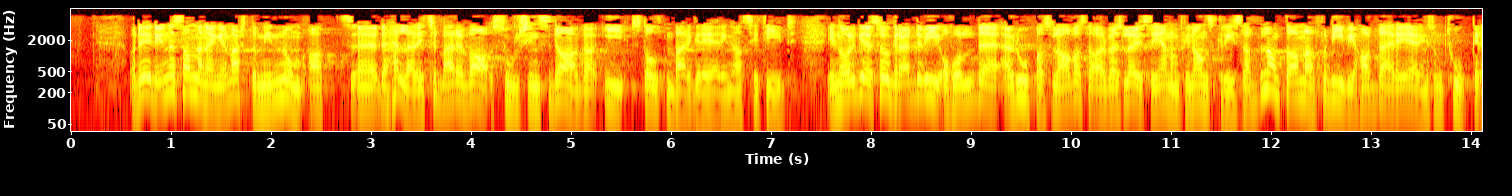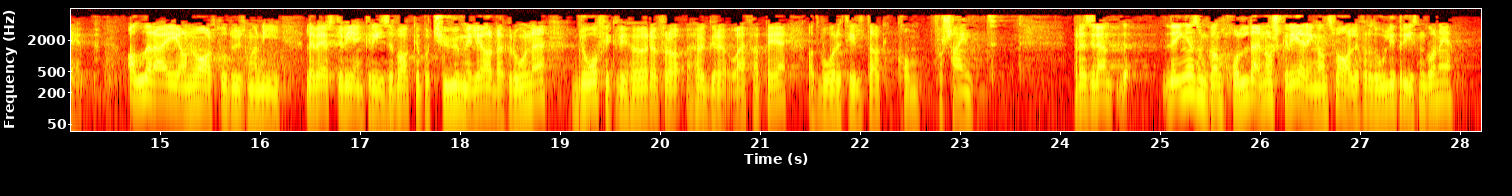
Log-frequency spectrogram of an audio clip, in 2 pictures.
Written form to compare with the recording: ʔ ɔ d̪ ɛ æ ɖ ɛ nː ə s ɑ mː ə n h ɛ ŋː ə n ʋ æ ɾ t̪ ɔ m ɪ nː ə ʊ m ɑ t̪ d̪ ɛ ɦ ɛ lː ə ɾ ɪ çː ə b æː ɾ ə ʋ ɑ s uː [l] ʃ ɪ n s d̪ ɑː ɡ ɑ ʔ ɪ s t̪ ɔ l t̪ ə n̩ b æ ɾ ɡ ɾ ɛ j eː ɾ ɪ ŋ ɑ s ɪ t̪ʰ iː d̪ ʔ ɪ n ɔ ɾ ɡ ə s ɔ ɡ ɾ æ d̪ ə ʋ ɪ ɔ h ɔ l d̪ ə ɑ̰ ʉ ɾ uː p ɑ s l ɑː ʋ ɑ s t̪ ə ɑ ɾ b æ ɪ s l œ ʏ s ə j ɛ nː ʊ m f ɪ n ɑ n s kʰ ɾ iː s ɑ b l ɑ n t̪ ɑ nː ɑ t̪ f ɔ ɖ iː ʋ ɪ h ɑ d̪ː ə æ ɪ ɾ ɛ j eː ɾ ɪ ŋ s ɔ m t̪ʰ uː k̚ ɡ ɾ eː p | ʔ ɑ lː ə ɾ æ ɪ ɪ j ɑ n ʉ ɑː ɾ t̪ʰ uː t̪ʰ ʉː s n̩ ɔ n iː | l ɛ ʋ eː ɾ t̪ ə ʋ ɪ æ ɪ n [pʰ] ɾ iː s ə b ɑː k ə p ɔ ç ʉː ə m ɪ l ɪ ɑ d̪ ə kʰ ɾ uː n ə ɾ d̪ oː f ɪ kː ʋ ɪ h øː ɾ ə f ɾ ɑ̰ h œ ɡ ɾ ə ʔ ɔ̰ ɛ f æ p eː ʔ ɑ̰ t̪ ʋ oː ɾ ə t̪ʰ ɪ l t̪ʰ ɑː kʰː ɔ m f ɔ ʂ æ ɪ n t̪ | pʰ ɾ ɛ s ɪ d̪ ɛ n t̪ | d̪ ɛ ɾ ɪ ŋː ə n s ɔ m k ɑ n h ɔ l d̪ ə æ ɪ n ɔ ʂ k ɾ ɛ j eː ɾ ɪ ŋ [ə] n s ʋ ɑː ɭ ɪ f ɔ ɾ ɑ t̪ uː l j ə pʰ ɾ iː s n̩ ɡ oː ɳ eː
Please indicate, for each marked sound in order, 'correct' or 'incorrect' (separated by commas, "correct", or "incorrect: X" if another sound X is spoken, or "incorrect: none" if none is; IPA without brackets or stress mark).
correct, incorrect: kʰ, incorrect: ɑ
